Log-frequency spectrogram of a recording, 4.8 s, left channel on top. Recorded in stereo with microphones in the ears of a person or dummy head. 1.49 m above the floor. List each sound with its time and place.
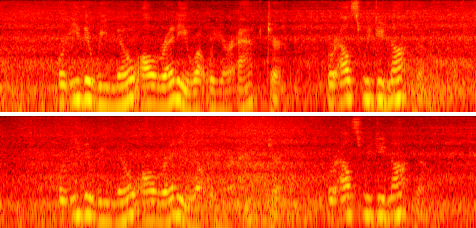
0.6 s a man speaking: 55° left (ahead or behind), 0.5 m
